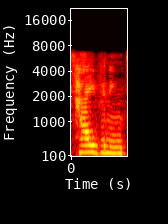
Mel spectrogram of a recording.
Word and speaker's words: Havening: Am I saying that correctly? – Yes, that's correct. It's Havening Technique.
